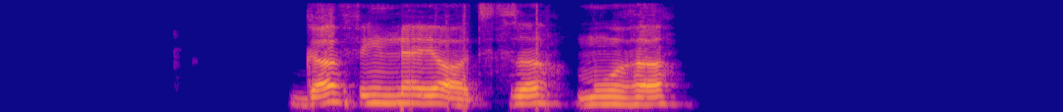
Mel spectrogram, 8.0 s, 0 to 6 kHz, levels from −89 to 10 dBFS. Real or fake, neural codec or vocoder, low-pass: fake; vocoder, 22.05 kHz, 80 mel bands, WaveNeXt; 5.4 kHz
